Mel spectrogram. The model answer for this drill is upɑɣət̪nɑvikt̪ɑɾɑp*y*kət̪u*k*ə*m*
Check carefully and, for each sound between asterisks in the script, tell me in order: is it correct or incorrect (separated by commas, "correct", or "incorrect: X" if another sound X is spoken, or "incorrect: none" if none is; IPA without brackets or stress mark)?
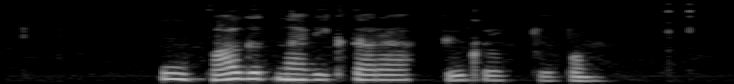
correct, incorrect: p, correct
